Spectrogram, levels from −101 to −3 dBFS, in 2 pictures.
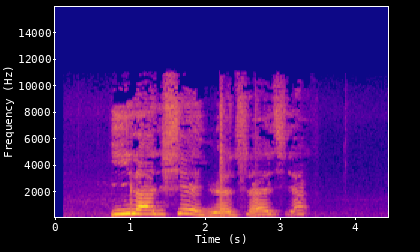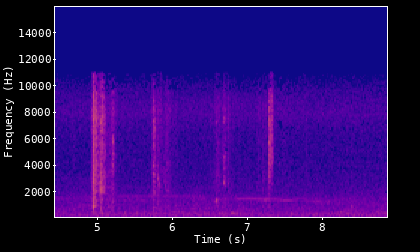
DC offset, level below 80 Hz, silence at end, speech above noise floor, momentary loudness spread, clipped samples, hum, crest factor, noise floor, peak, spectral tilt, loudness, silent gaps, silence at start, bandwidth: under 0.1%; -88 dBFS; 5.55 s; 46 dB; 20 LU; under 0.1%; none; 22 dB; -70 dBFS; -6 dBFS; -3 dB/octave; -22 LUFS; none; 0.75 s; 11.5 kHz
